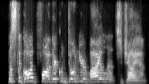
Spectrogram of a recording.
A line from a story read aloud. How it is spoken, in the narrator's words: She shouts up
